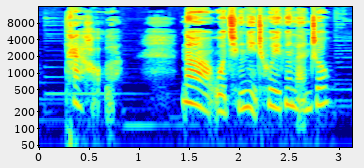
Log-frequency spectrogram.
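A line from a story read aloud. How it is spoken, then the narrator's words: Hearty laughing. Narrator (Chinese): 他哈哈笑着 说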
